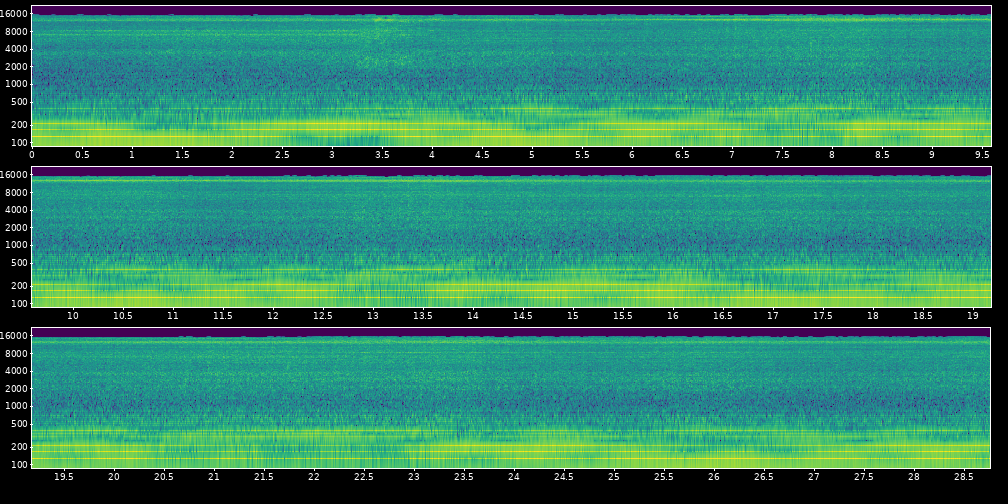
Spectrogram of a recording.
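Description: Light propeller aircraft's engine and propeller drone heard from inside the cabin: a steady, even-pitched hum with a hiss over it, unchanged throughout.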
